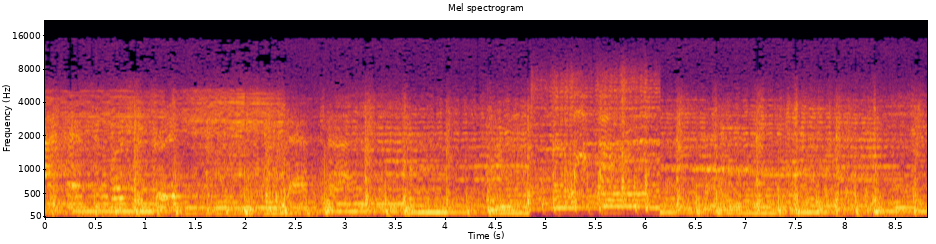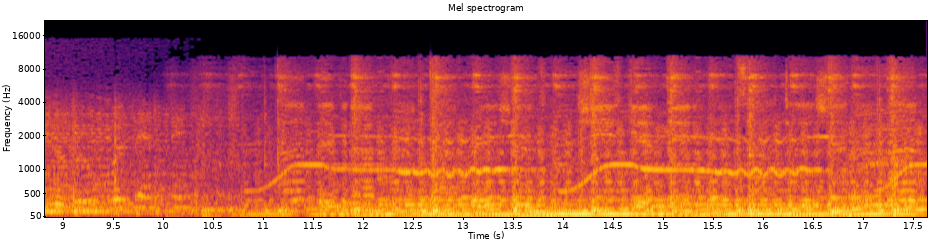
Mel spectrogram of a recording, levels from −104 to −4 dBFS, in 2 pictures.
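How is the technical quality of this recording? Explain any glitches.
The recording has two glitches.

At 1.58 to 1.62 s, compressed frames are skipped. Damaged or missing frames never reach the output, so the audio jumps ahead by about a tenth of a second.

From 4.86 to 6.15 s, a section plays at the wrong speed, 1.7 times too fast. Pitch rises by about ten semitones, so the sound turns high and hurried. The likely cause is playback or editing against a mismatched clock.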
